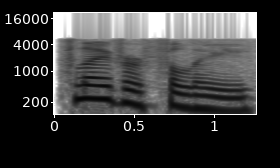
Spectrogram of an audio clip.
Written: flavorfully

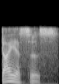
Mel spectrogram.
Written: diesis

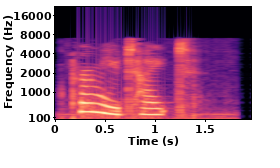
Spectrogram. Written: permutite

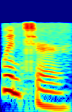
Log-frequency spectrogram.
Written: winter

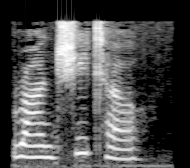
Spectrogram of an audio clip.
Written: ranchito

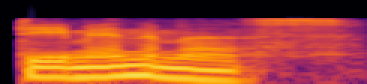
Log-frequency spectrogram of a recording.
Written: de minimis

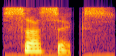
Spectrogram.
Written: West Sussex

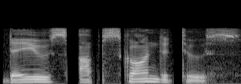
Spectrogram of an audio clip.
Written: Deus absconditus

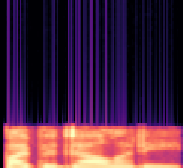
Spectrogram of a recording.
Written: bipedality

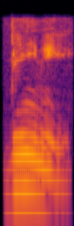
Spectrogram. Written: beanie

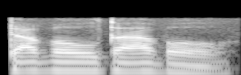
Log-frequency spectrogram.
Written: double-double

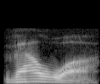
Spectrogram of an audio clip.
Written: Valois

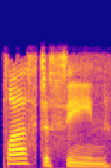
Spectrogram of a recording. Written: plasticine

